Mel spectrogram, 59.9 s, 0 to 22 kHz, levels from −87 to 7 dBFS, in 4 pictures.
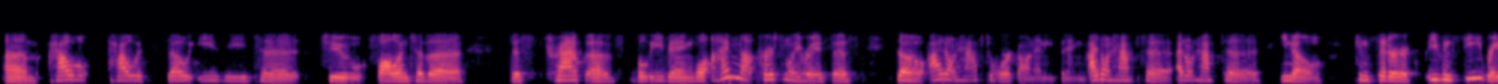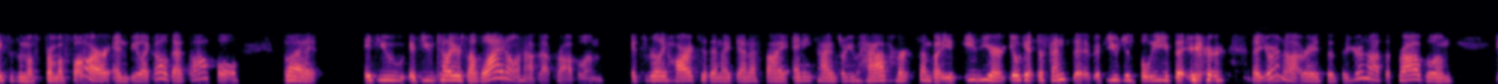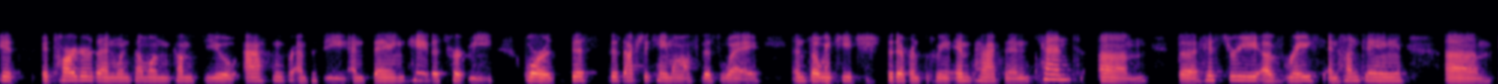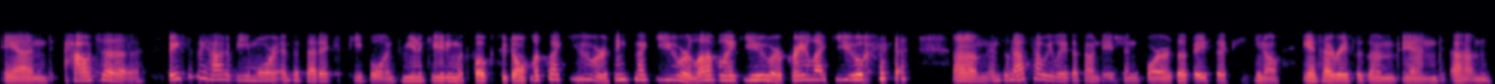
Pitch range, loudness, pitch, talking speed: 165-205 Hz, -28 LUFS, 180 Hz, 190 wpm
